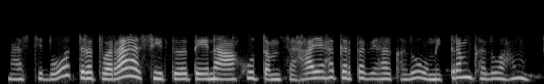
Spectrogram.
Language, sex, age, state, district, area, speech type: Sanskrit, female, 18-30, Tamil Nadu, Coimbatore, rural, conversation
